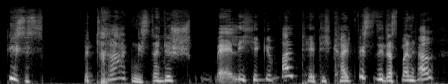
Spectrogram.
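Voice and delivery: high, indignant rebuke; indignant queen. A narrator's reading. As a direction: scold him with royal indignation.

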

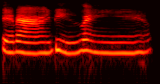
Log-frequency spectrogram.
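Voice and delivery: high, slow nasal catchphrase; Steve Urkel. Retold or imitated. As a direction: squeak it slowly, nerdy and high. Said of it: "Carl Winslow".

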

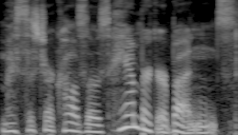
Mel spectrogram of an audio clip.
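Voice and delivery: soft, slow retold aside; confidential aside. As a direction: lean in and say it low-key. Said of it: "lean into Rick and I'm like".

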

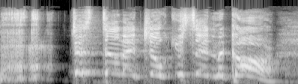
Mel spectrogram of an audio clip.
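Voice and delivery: high-pitched mock yell; urgent coaching. Friends in front row urge the frozen comic, urgent squeal. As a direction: egg on a panicking friend in a squeal. Retold urging of freezing comic.

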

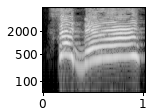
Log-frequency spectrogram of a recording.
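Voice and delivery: high, loud yelling of a name; desperate yell. Retold or imitated. Arrested Billy calling to Sydney, loud desperate yell. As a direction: cry the name out as he's dragged off. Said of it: "the way that this, it sounds is really funny".

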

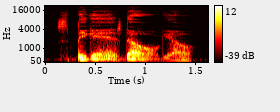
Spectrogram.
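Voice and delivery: soft hushed confiding; whispered aside. Acted. Telling the crowd about the dog in a whisper. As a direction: whisper it to the room.

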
